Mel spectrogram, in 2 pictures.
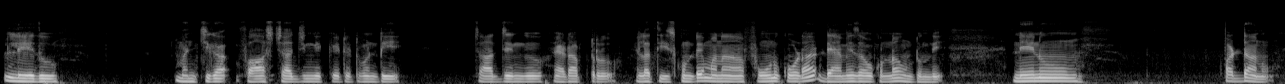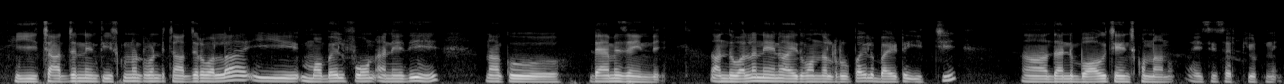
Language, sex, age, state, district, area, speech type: Telugu, male, 18-30, Andhra Pradesh, Konaseema, rural, spontaneous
